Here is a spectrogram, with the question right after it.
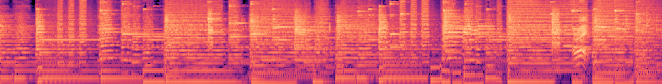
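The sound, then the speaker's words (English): A loud, upbeat intro jingle plays for about thirteen seconds: punchy bass notes and bright layered chords in a steady, bouncy rhythm, with no talking over it. “Hit the intro.”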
